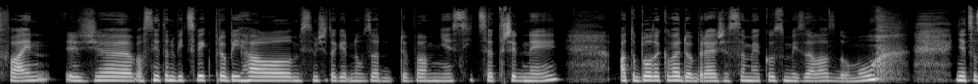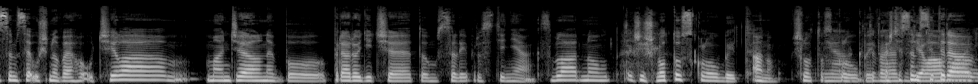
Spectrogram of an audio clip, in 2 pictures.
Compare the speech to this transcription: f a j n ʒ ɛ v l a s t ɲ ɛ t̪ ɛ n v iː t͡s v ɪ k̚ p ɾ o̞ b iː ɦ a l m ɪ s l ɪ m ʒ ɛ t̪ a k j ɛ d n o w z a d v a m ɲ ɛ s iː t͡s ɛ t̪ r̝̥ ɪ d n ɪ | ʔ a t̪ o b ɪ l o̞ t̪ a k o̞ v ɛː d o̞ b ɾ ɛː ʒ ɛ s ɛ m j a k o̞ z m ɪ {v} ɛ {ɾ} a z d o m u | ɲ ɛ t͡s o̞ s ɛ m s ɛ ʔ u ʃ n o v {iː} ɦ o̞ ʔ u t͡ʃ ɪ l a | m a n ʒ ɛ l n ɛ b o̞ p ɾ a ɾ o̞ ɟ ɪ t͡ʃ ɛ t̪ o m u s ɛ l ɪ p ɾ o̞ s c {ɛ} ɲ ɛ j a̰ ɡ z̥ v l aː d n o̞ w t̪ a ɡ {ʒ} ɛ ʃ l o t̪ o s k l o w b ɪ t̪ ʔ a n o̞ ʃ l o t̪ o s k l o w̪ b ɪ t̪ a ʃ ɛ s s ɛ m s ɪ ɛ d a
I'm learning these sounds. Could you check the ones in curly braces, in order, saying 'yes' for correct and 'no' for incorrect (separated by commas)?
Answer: no, no, no, yes, yes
